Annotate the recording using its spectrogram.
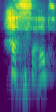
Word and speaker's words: hesed: There's a great Hebrew word, hesed. It's hard for me to say. Doug will say it correctly. – You said it correctly.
